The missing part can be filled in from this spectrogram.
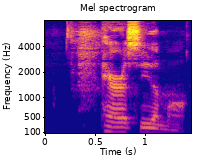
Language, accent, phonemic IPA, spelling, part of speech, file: English, US, /ˌpɛɹ.əˈsiː.təˌmɔl/, paracetamol, noun, En-paracetamol.oga
- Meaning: A synthetic compound used as a drug to relieve and reduce fever, usually taken in tablet form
